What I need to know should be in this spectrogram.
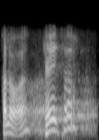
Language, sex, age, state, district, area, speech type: Kannada, male, 45-60, Karnataka, Koppal, rural, conversation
